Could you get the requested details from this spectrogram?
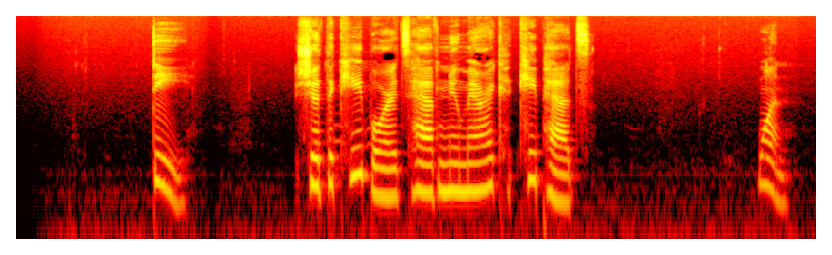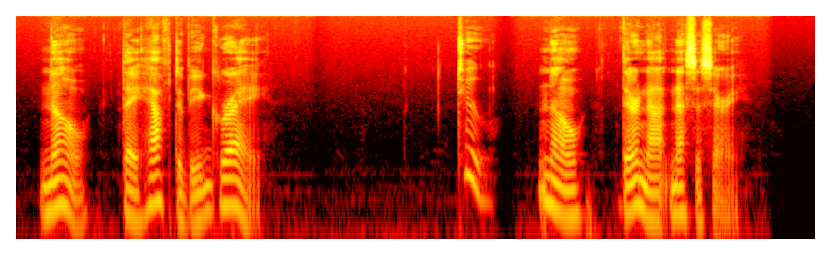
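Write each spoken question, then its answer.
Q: Should the keyboards have numeric keypads?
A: 2: No, they're not necessary.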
